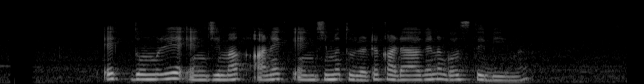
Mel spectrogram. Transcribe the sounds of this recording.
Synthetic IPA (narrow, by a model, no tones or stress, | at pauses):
ekd̪umrijəʔeɲd͡ʒimakɐ̰nekeɲd͡ʒimət̪uləʈəkaɖaːɡɐnəɡost̪ibiːmə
